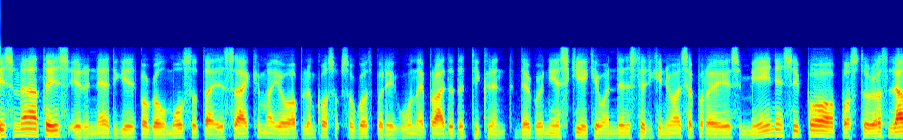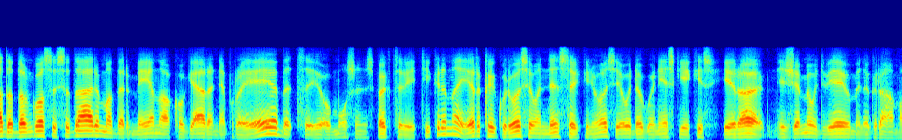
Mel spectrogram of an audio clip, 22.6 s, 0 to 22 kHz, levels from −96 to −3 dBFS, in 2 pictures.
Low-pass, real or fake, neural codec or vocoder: 5.4 kHz; fake; codec, 16 kHz, 0.3 kbps, FocalCodec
